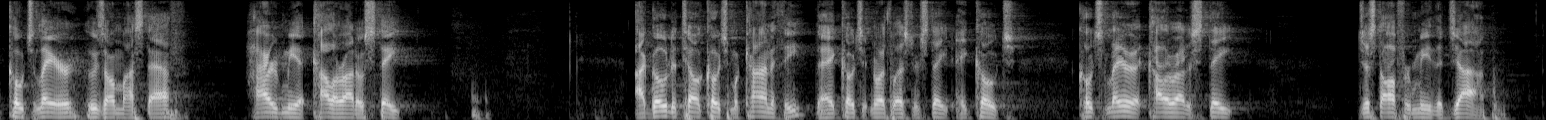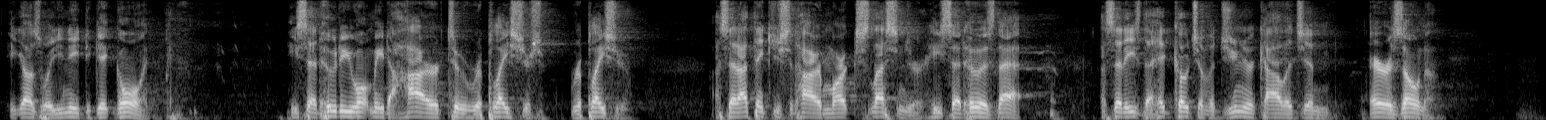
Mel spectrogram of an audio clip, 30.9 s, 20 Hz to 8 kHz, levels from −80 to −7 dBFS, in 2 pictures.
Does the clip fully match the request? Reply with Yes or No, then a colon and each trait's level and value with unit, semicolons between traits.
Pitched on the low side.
Yes: low, 105 Hz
